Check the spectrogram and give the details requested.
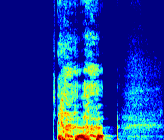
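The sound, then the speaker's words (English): A fairly loud, harsh, lingering cough after a moment of silence, followed by a second shorter cough and a breathy trailing rasp; no talking. The cough has persisted since an illness about two weeks earlier. “And my cough doesn't go away, right?”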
